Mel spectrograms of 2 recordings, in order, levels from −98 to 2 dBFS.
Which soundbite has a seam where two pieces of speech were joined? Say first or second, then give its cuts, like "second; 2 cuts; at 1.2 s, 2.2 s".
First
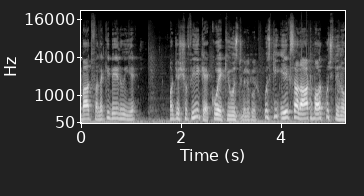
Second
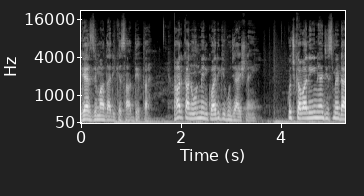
second; 1 cut; at 1.9 s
